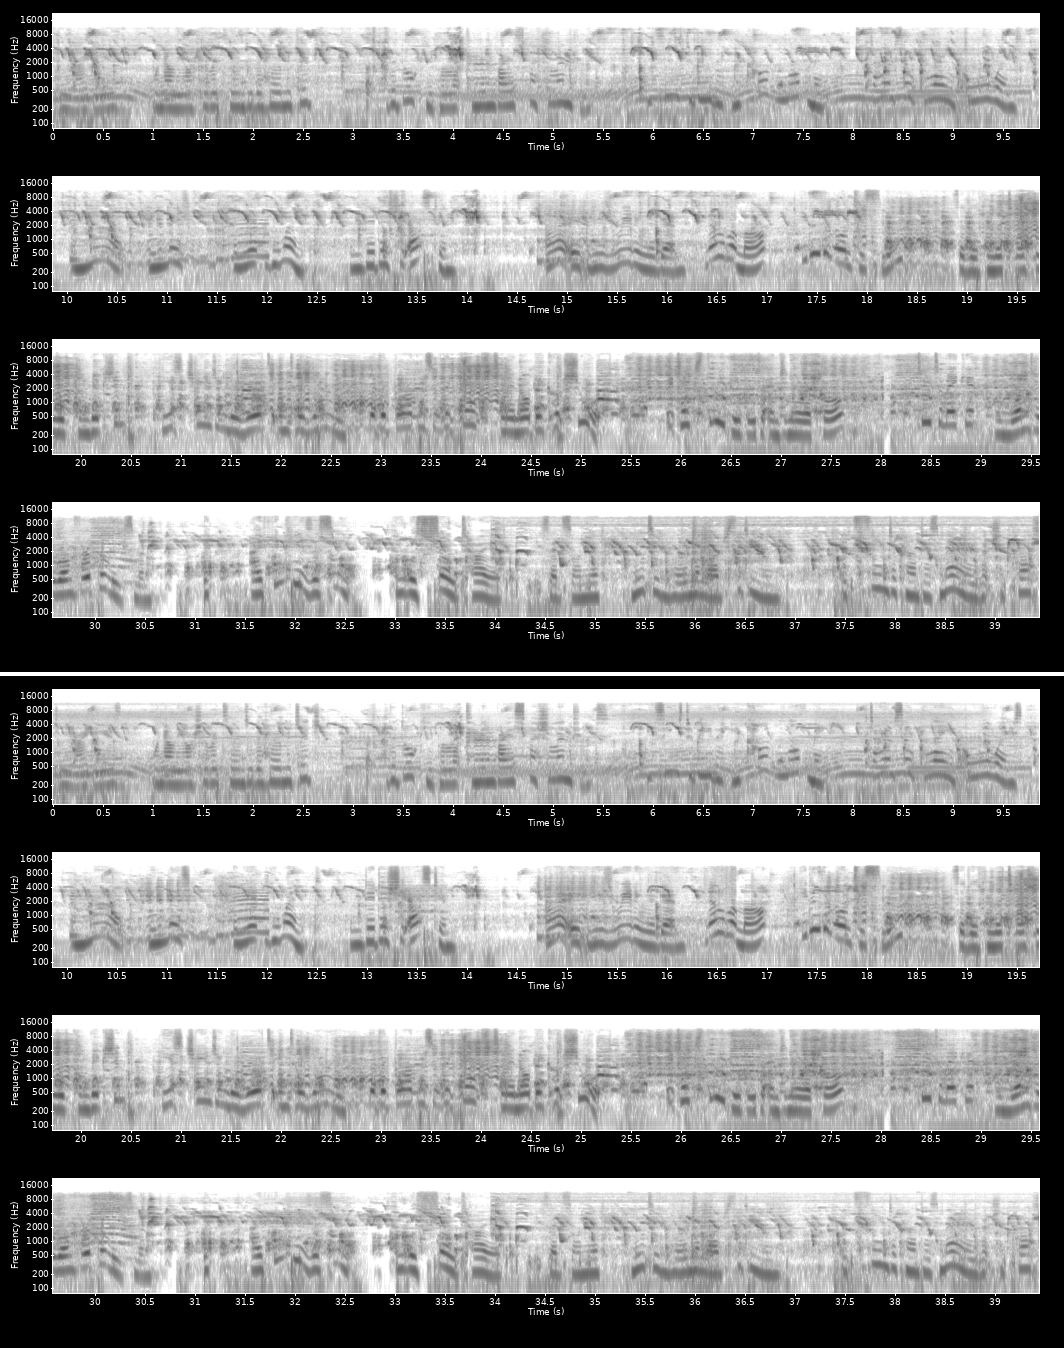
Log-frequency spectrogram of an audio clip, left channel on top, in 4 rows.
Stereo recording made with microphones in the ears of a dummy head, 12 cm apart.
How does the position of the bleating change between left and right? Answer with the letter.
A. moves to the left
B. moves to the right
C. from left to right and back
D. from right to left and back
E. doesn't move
D.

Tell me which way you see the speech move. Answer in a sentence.
You can hear the speech go from the right side to the left.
